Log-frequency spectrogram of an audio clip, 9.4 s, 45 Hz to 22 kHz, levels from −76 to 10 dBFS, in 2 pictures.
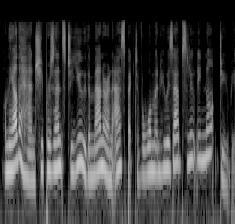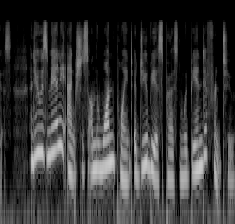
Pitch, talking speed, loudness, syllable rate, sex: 215 Hz, 230 wpm, -21 LUFS, 6.2 syllables/s, female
